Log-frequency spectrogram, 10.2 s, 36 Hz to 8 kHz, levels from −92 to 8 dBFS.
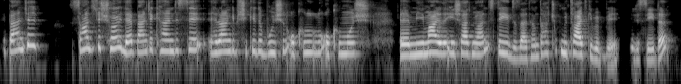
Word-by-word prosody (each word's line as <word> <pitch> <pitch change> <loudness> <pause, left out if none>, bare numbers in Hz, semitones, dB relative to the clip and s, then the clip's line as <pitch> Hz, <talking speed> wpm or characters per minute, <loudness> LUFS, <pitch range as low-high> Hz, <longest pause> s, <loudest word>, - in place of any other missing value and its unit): Bence 335 +7 +3 0.6
sadece 345 +3 -1
şöyle, 350 -6 +2
bence 280 +4 -1
kendisi 300 - -2
herhangi 290 +2 +1
bir 285 - -9
şekilde 290 -2 -5
bu 270 +1 0
işin 275 +2 -4
okulu 270 +1 -3
okumuş, 255 - -2 0.4
eee, 230 0 +6
mimar 250 +3 +4
ya 255 -1 +7
da - - +8
inşaat 255 0 +1
mühendisi 255 - -2
değildi 255 -9 0
zaten. 195 +3 -3
Daha 255 +1 -6
çok 305 +4 -16
müteahhit 255 -3 +4
gibi 180 -5 -5
bir 385 +3 -5 0.2
birisiydi. 300 - -2
270 Hz, 155 wpm, -21 LUFS, 255-300 Hz, 0.6 s, da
